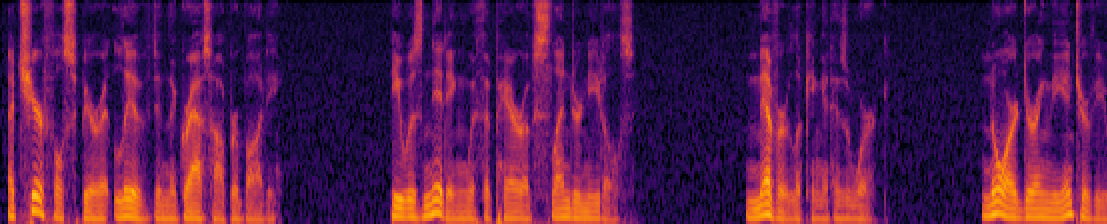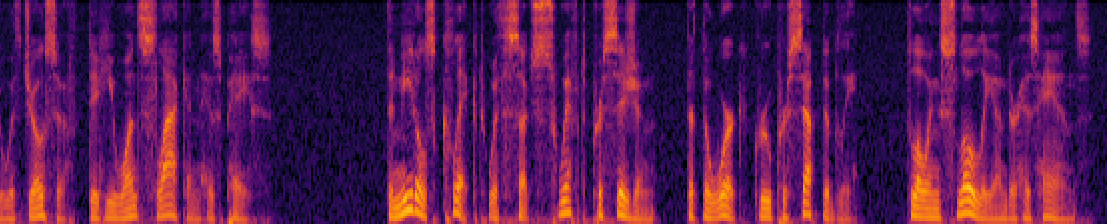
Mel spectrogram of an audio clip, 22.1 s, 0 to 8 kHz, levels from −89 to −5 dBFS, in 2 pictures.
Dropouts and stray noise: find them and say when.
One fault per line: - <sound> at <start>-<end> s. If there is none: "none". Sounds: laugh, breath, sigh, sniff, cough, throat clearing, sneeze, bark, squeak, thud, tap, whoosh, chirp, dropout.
none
